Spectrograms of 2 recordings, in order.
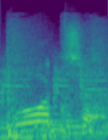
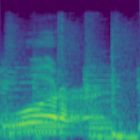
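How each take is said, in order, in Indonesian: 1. Bunyi t-nya jelas dan tegas. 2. Bunyi t terdengar seperti d yang lembut. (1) "Kalau di British itu kan water" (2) "American itu water"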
